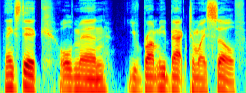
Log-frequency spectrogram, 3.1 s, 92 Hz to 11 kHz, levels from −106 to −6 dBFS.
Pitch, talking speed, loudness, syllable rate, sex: 105 Hz, 195 wpm, -18 LUFS, 4.3 syllables/s, male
